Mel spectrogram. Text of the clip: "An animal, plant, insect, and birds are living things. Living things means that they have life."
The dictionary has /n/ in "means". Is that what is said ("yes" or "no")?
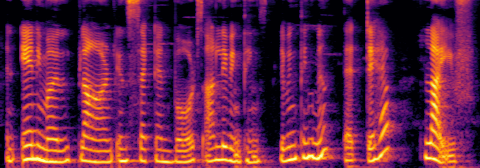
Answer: no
